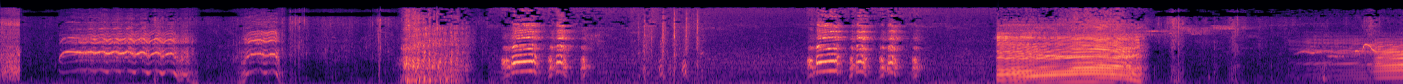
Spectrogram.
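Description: A run of animal calls: a cat's meow near the start, hens clucking in short bursts in the middle, then cattle mooing loudly, one long moo about ten seconds in and another starting near the end.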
